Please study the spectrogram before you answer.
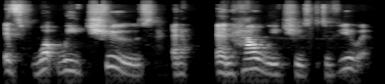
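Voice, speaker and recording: Woman co-host, fairly low voice, affirming and reflective motivational talk. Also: unhurried, fairly bright tone. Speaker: podcast co-host, wellness presenter.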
